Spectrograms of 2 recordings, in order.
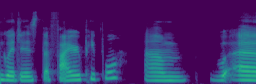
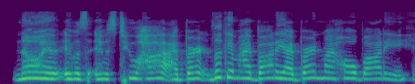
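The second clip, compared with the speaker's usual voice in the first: loud, higher-pitched burned snake; distressed snake; 4 semitones higher, 6 dB louder than usual. Acted. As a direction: complain in alarm about getting scorched. Burned snake tells of the heat.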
